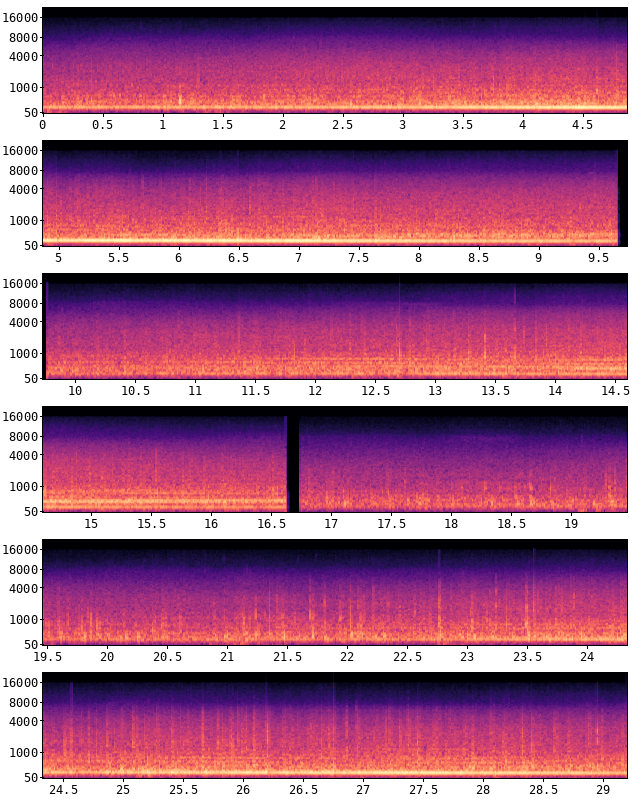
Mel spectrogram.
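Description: Bass boats' high-horsepower outboard motors running at full throttle past the camera, a steady engine drone with the rush of hull and spray, swelling louder as a boat goes by. The sound cuts out abruptly twice.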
